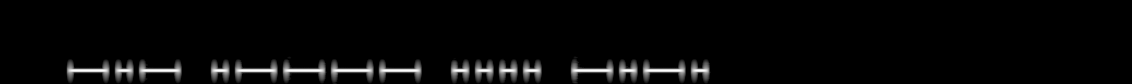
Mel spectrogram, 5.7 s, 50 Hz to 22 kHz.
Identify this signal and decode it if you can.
Morse code, heard as a keyed tone, about 20 wpm, 700 Hz. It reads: K1HC
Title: USA Call Signs - 4 Characters - Repeated 2x - 20wpm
